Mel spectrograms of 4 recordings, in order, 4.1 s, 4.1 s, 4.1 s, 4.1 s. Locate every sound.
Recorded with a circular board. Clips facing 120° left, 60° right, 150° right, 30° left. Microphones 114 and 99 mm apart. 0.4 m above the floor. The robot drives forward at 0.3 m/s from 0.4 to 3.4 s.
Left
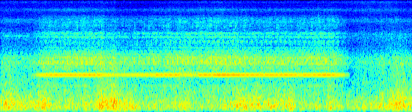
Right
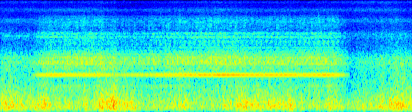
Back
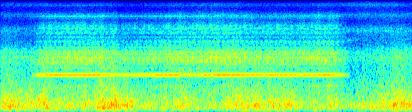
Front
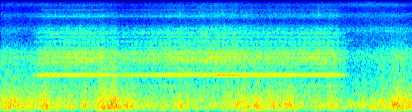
Only background noise.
